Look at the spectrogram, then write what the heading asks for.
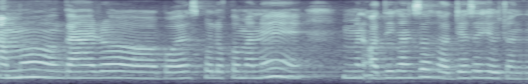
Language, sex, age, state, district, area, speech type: Odia, female, 18-30, Odisha, Khordha, rural, spontaneous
